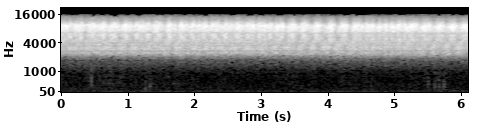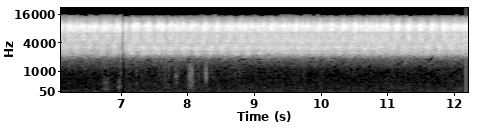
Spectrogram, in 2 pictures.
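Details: Many bear cicadas sing at once near a house while hot days continue. The buzzing is piercing, high and unbroken, shimmering with rapid pulses, with a single sharp click near the middle and faint low knocks.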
